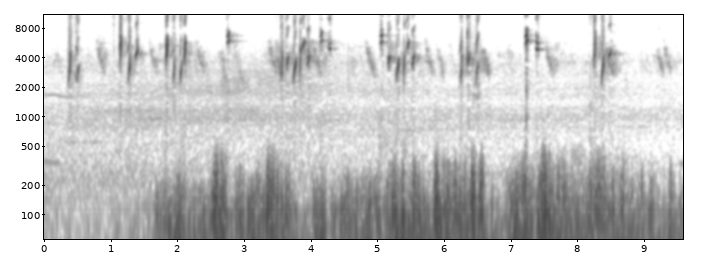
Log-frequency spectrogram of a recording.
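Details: European goldfinch of the wild khalawi type in song, delivering rapid tinkling phrases of buzzy, metallic twitters roughly every second, with steady low-pitched rumbling noise underneath.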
